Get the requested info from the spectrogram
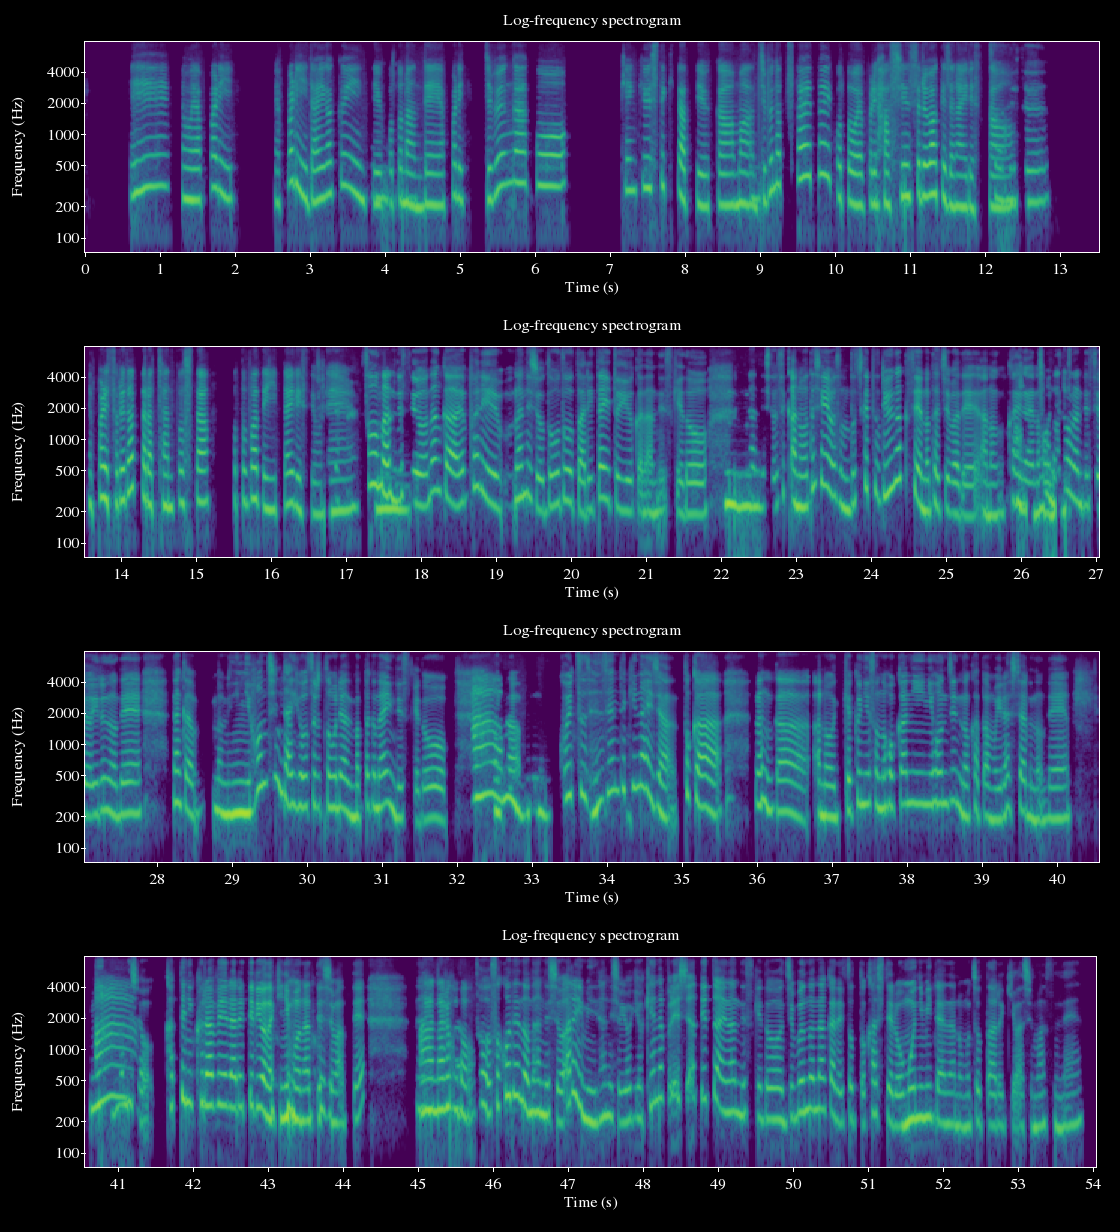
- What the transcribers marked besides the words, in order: other noise
- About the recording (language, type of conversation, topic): Japanese, advice, 人前で話すと強い緊張で頭が真っ白になるのはなぜですか？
